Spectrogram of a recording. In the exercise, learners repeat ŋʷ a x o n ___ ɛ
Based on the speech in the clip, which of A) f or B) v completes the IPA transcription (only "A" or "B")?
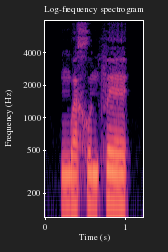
A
